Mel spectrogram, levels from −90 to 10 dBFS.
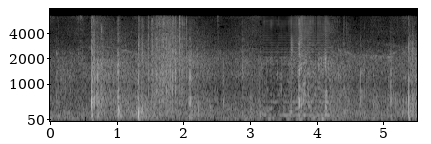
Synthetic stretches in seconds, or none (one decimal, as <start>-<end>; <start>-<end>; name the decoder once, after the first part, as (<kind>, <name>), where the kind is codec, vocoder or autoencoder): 3.2-4.2 (vocoder, BigVGAN v2)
